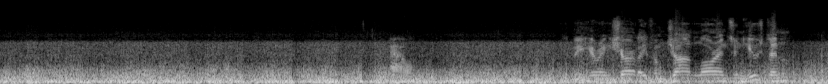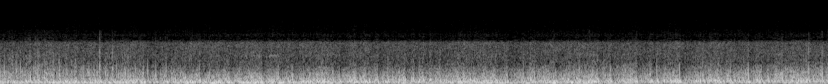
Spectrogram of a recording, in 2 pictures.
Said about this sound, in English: Challenger seems to shake herself free of the ice and goes. All 5 rocket engines burning well. The first teacher, Krista McAuliffe, on her way to space with 6 other astronauts on board.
